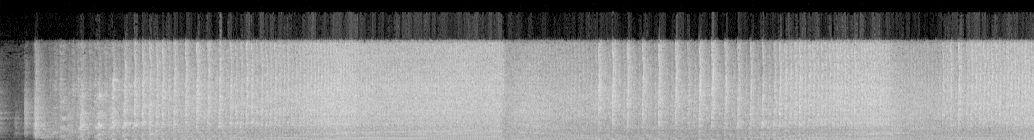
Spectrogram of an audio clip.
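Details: Old free generator, first start, choke being worked: engine catches and races with climbing pitch that won't settle, then drops to steady governed beat; governor stuck wide open.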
